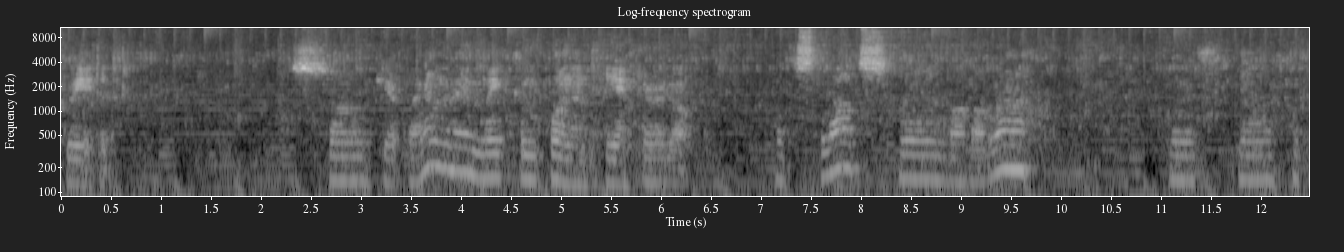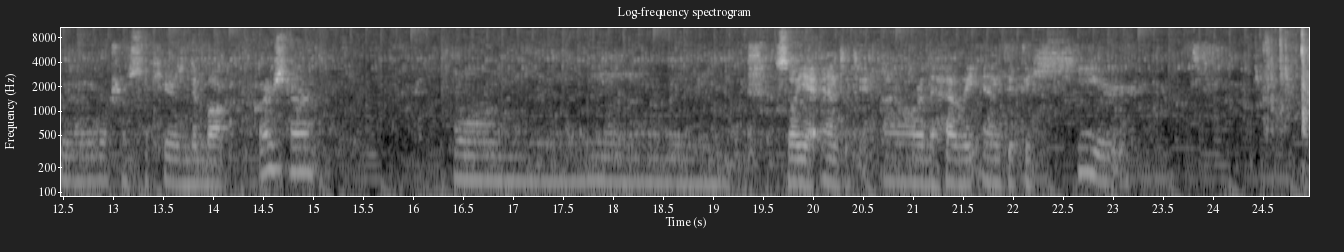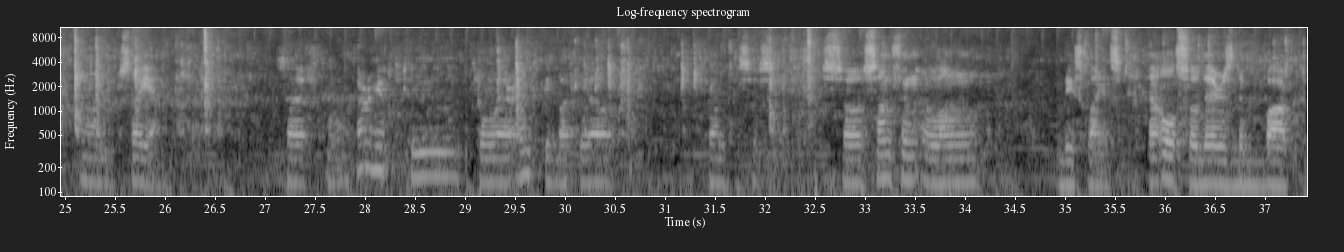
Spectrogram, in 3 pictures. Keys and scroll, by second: 0.0-37.4 typing, 24.8 Return, 26.3 Tab.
